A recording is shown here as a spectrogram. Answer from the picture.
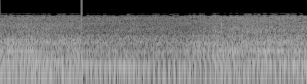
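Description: Motorcycle engine running steadily while riding, under wind and road noise, with a single faint click about half a second in.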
